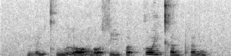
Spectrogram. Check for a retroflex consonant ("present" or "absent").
absent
